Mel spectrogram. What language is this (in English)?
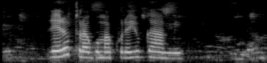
Kinyarwanda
